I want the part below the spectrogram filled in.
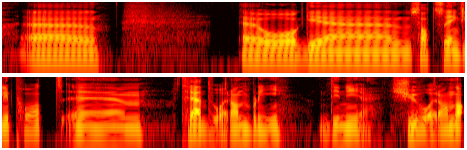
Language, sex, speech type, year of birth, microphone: Norwegian, male, spontaneous, 1983, Sennheiser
